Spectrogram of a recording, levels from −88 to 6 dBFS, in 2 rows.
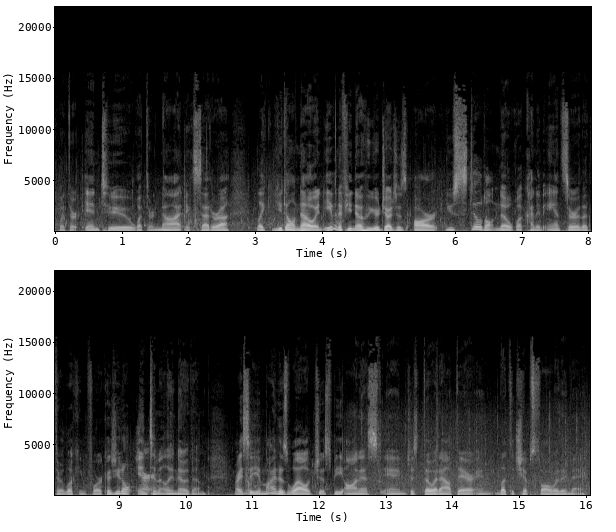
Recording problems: rain or running water; faint; throughout; 20 dB below the speech

